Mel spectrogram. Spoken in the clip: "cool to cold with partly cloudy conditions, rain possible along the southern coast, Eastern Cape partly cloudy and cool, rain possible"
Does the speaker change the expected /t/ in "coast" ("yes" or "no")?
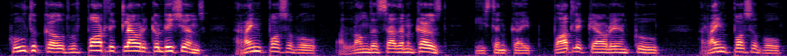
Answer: no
